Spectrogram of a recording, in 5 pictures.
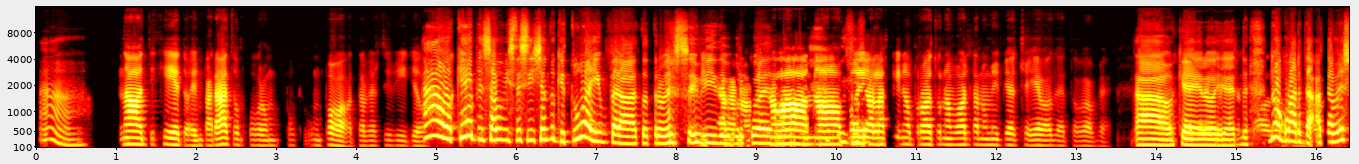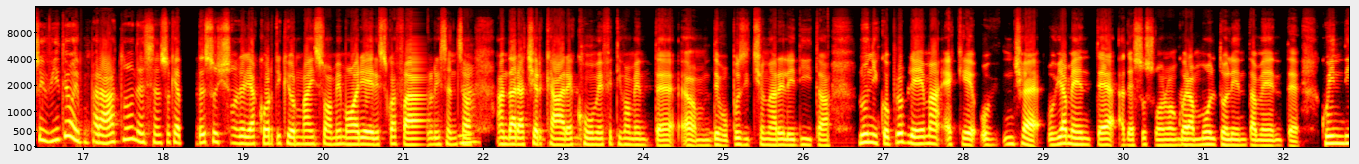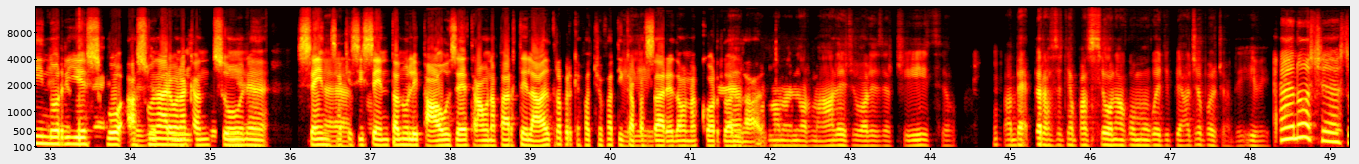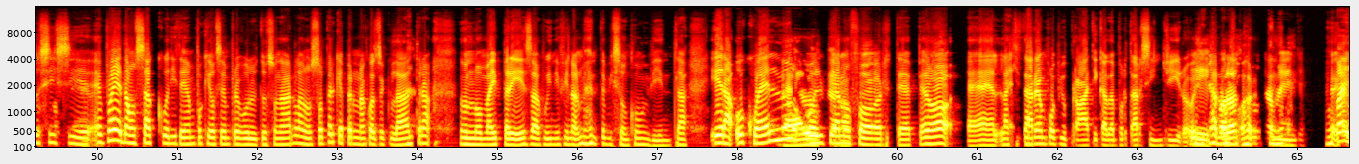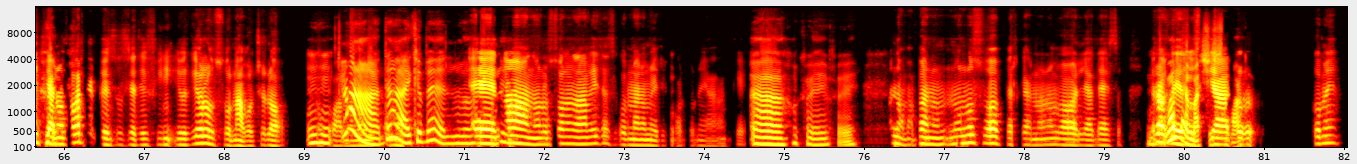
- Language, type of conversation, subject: Italian, unstructured, Quale abilità ti piacerebbe imparare quest’anno?
- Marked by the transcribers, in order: other background noise; distorted speech; laughing while speaking: "attraverso"; tapping; chuckle; static; "lasciamo" said as "sciamo"; "niente" said as "niende"; unintelligible speech; unintelligible speech; "cioè" said as "ceh"; "certo" said as "cierto"; "problema" said as "probleme"; other noise; "quell'altra" said as "cl altra"; laughing while speaking: "finalmente"; laughing while speaking: "il pianoforte ecco"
